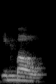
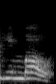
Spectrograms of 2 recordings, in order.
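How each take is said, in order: First: The word starts directly with a vowel sound. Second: The word starts with an h sound. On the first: The speaker calls it right. "nah ini imbau" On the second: The speaker calls it wrong. "bukan himbau, ingat"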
